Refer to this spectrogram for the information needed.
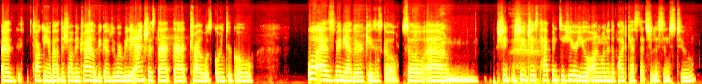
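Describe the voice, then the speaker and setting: Gravelly woman, halting and thoughtful. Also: on the low side, flat delivery, no room sound, low-quality recording. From Ethiopia. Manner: hesitant, many ums and restarts. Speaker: activist guest. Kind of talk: casual interview conversation.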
